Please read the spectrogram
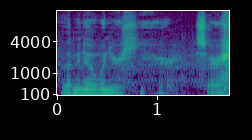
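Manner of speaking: quick hushed whisper off to the side; whispered aside. Real, not acted. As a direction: drop to a whisper for someone in the room. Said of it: "aside off mic, whispered".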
